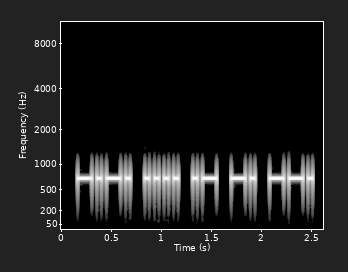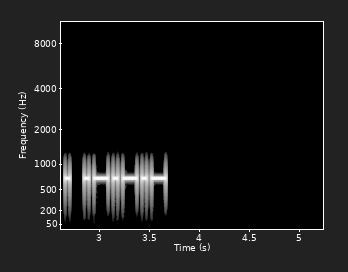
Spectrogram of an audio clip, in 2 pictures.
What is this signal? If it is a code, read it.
Morse code, heard as a keyed tone, about 25 wpm, 700 Hz. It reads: CHANGE.
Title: Sentences from Top 1000 Words - Review Part 5 - 25wpm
